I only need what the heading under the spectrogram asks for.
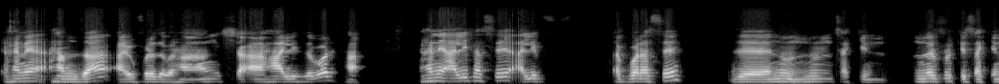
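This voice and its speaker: A man teaching a recitation lesson, explaining rules step by step, checking that students follow, and slowly modeling drawn-out examples. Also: medium pitch, pushed and bright.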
